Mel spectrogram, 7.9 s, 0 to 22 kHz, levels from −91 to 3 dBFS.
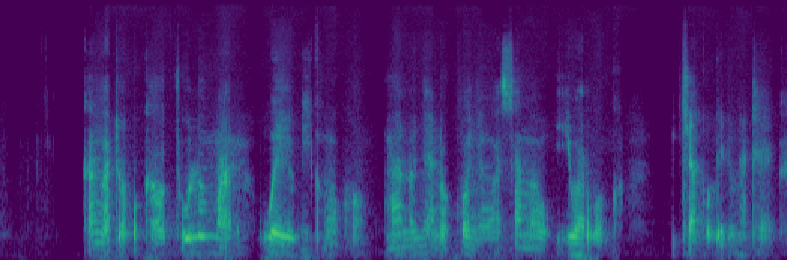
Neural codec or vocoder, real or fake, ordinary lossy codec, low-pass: codec, 44.1 kHz, 2.6 kbps, DAC; fake; none; none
